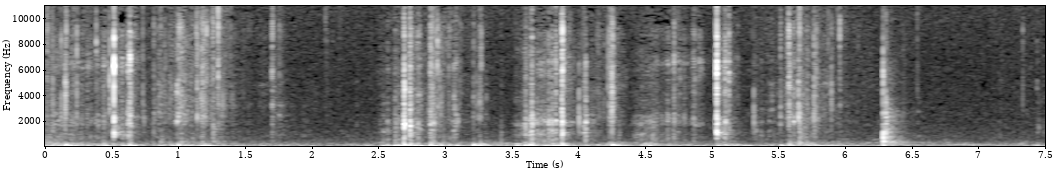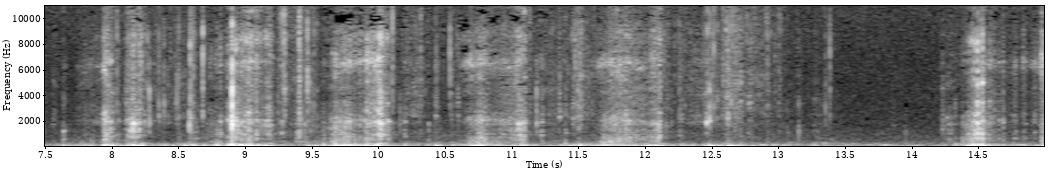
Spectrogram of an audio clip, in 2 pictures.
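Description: A metal blade scrapes along the cut-down corner edge of a solid green bar of soap held in one hand, and shavings fall away. The sound is soft, dry scraping and crinkly tearing, with brief bright strokes and some louder scrapes over a quiet low background.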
